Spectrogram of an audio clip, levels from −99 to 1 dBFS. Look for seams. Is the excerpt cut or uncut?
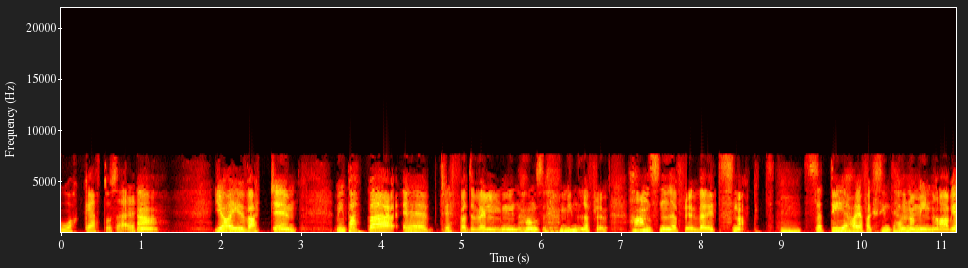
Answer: cut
